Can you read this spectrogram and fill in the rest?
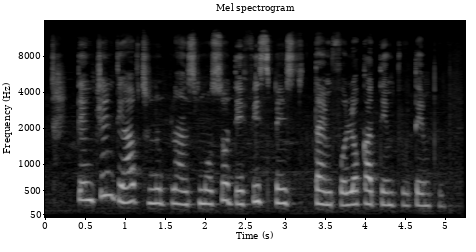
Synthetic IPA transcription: d̥ɛ̃nt͡ʃẽndeaftʰunoplãntsmɔsodefispɛ̃ntãɪ̃mfɔlokatɛ̃mpʰutɛ̃mpu

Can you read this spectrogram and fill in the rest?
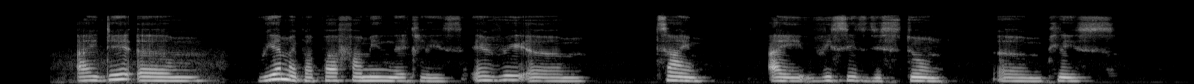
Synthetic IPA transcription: aɪdeʌm | wiəmaɪpapafamĩnɛkʰlisɛvɹiʌm | tʰãɪ̃m | ʔaɪvisitðəstõn | ʌmpʰles

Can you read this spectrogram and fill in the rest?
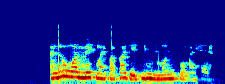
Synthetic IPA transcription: aɪnowãnmek̚maɪpapadeɡivmimɔnifɔ̰maɪhɛ

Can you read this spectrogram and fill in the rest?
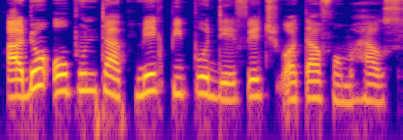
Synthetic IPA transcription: adõnʔopə̃ntap̚mek̚pipodefet͡ʃwɔ̰tafɹɔ̃mɦaʊs

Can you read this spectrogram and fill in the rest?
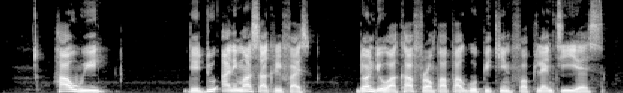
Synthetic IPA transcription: haʊwi | deduʔanimalsakɾifaɪs | dɔ̃ndewakʰafɹɔ̃mpapʰaɡopikʰĩnfɔpʰlɛ̃ntʰijiəs

